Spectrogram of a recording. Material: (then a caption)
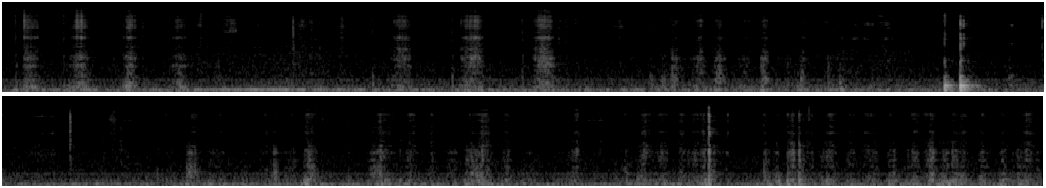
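Paper. A black pen's metal nib scratches dense hatching strokes across a flat white paper drawing sheet. Quiet, dry, rhythmic scratching comes in quick short bursts, with one sharper click partway through.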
